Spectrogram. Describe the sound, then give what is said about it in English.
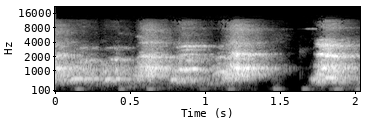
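Agitated barking from a household's pet dogs: a rapid, nearly continuous run of many sharp barks at fairly steady loudness, broken by one brief pause near the end before the barking resumes. “I apologize, my dogs are freaking out.”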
